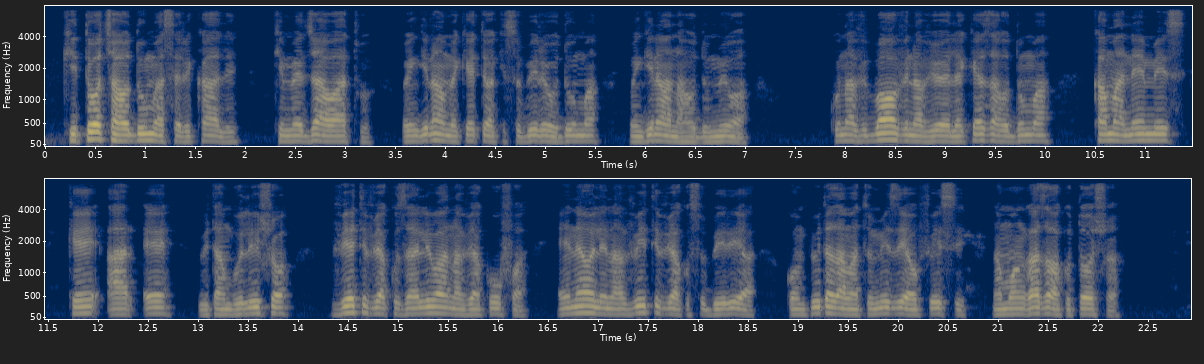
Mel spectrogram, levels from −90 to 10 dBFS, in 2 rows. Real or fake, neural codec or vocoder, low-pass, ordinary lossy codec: real; none; 7.2 kHz; MP3, 64 kbps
